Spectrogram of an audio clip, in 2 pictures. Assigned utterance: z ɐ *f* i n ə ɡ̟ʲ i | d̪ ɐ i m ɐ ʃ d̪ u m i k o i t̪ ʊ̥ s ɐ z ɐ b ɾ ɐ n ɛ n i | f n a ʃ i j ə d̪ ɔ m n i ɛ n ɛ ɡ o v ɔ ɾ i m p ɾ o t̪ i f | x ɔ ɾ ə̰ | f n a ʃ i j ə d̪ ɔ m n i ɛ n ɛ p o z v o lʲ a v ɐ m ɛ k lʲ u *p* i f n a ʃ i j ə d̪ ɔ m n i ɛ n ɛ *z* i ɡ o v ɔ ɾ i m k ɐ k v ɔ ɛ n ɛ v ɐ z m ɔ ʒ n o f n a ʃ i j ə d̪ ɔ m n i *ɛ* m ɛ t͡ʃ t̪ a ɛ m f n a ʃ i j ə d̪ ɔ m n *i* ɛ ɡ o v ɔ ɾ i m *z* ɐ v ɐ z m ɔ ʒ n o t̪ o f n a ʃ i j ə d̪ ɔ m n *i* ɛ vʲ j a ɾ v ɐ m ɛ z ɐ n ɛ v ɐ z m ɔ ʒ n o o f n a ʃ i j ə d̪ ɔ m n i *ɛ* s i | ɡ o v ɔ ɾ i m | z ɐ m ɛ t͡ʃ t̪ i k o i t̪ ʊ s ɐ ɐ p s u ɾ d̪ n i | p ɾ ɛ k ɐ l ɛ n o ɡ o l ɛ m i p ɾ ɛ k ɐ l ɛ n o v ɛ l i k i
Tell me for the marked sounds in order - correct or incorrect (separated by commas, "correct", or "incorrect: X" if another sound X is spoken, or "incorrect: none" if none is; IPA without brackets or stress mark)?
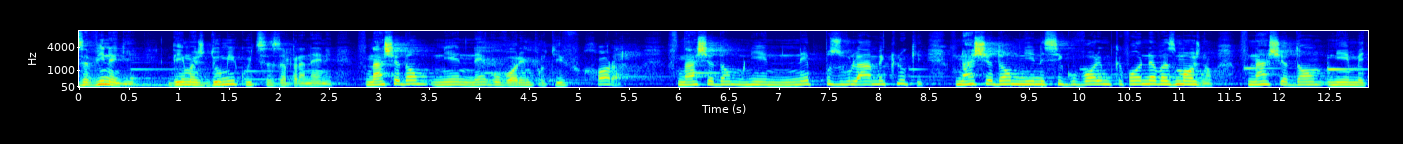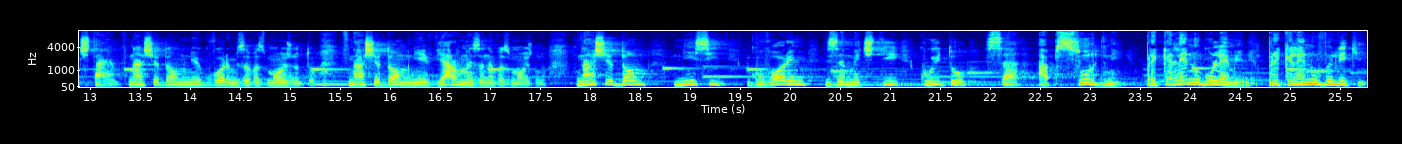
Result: incorrect: v, incorrect: k, incorrect: s, correct, correct, correct, correct, correct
